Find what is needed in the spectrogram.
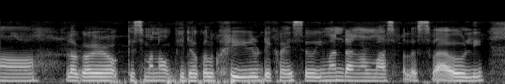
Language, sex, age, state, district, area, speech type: Assamese, female, 18-30, Assam, Tinsukia, rural, spontaneous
